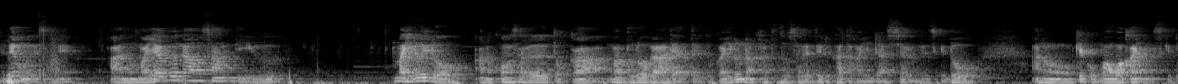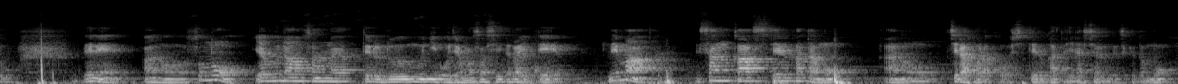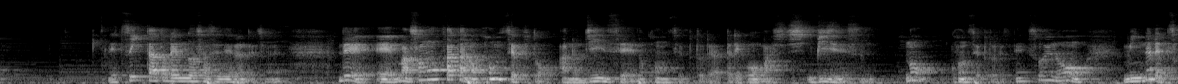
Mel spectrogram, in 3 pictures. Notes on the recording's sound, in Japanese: 風呂に入りながら収録したので 若干聴き辛いですが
